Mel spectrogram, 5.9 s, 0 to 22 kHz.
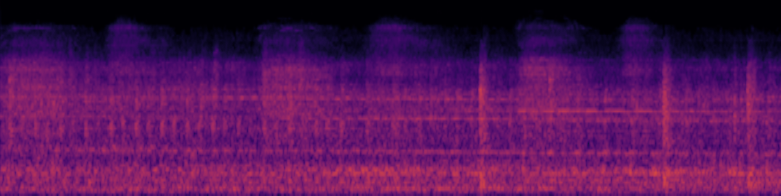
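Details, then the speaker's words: Rockwood Premier 2601 slide-out retracting: steady geared-motor drone with light regular ticking, no grinding. Normal slide-out retraction. "So once I've made sure I went through and shut off all of my lighting, I'll go ahead and turn this one on just so we can see our slide coming in. Come over here, hit in on your slide."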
